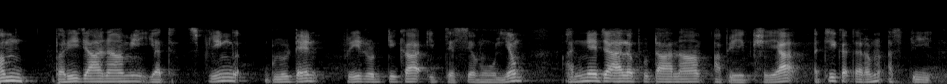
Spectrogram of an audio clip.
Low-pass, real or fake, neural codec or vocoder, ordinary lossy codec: 5.4 kHz; fake; codec, 16 kHz in and 24 kHz out, 2.2 kbps, FireRedTTS-2 codec; none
